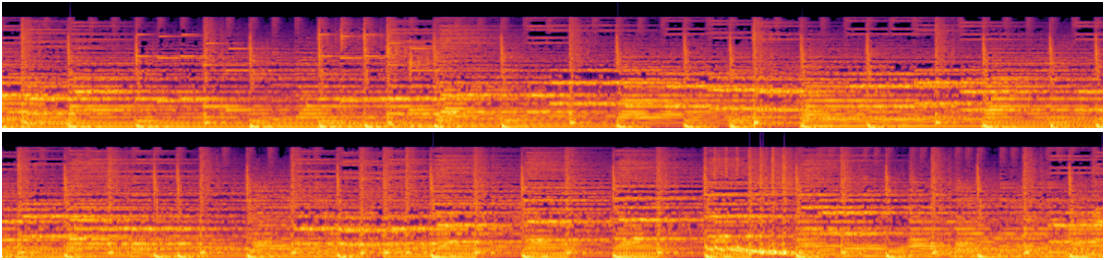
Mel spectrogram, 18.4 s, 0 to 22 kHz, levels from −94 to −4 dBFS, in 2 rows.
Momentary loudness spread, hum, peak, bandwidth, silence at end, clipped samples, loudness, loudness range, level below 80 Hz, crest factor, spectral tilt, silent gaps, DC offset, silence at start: 4 LU; none; 0 dBFS; 13.5 kHz; 0 s; under 0.1%; -15 LUFS; 2 LU; -22 dBFS; 14 dB; -4.5 dB/octave; none; under 0.1%; 0 s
